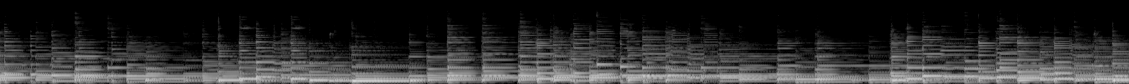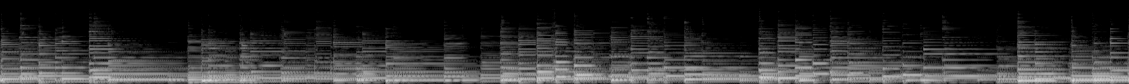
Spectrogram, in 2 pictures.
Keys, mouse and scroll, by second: 0.1 shift+middle click, 0.4 shift+scroll up 1, 0.8 click, 1.2-3.5 shift+middle drag, 3.5 click, 4.3 ctrl+z, 4.9 click, 5.4 middle click, 5.9 click, 6.3 shift+click, 7.9 ctrl+s, 8.1 click, 8.7 scroll down 2, 8.9 middle click, 9.7-10.0 ctrl+scroll down 1, 10.0-11.7 middle drag, 11.7 ctrl+s, 11.9 click, 12.1-12.4 scroll down 3, 12.4-13.5 shift+middle drag, 13.5 ctrl+s, 13.5 click, 13.8-15.2 middle drag, 15.2 ctrl+s, 15.4 click, 16.0 alt+middle click, 16.4 alt+middle click, 17.0 alt+z, 17.6 ctrl+s, 19.3 click, 20.3 ctrl+s, 20.5 click, 20.7 shift+a.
